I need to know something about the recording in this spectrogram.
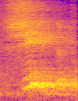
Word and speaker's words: sheet: होता है, सीट, SHEET, सिट नहीं बोलने का, शीट, थोड़ा सा शब्द को खींचेंगे क्योंकि यहाँ पे डबल ही है।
